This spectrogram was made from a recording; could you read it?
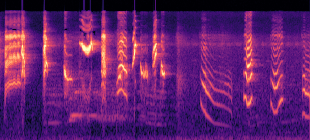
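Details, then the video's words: Long-tailed shrike giving an insistent provoking song meant to make other shrikes answer and sing: rapid varied notes, sharp high chirps, then a run of downward-sweeping slurred whistles, with a faint low hum beneath. "Apapun Cendet nya AKAN LANGSUNG MERESPON dan NYAUT lanjut GACOR dengan pancingan Cendet ngotot ini"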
